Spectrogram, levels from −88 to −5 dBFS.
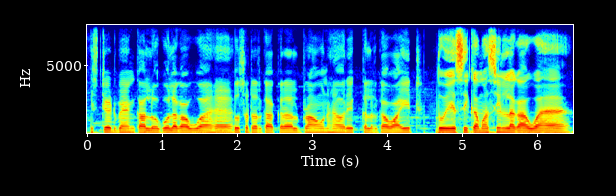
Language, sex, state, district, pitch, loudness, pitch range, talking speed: Hindi, male, Jharkhand, Deoghar, 140 Hz, -17 LUFS, 135-145 Hz, 230 wpm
